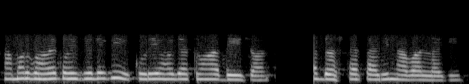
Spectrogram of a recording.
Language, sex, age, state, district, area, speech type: Odia, female, 45-60, Odisha, Boudh, rural, conversation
